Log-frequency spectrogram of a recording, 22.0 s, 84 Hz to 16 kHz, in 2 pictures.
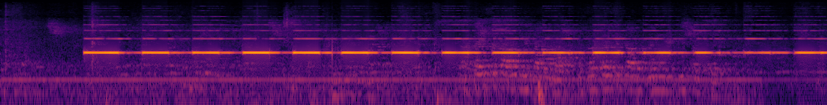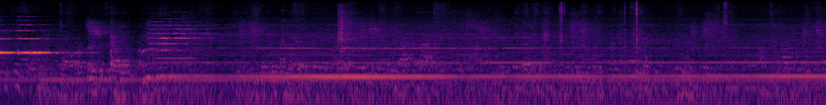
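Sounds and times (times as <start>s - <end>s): steady low hum: 0.0s - 22.0s
high warning beeps: 1.1s - 12.1s.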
